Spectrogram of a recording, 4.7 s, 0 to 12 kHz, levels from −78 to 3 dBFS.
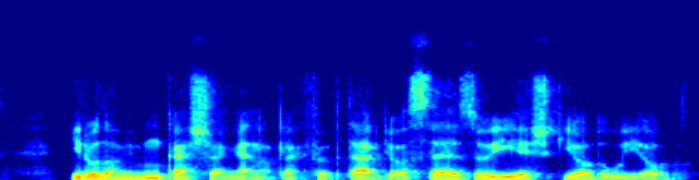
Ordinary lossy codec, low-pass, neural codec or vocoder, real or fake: Opus, 32 kbps; 7.2 kHz; codec, 16 kHz, 0.7 kbps, FocalCodec; fake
